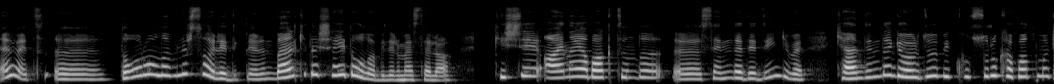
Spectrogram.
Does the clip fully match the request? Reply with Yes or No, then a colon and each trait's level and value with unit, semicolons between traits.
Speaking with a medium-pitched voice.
No: very high, 325 Hz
